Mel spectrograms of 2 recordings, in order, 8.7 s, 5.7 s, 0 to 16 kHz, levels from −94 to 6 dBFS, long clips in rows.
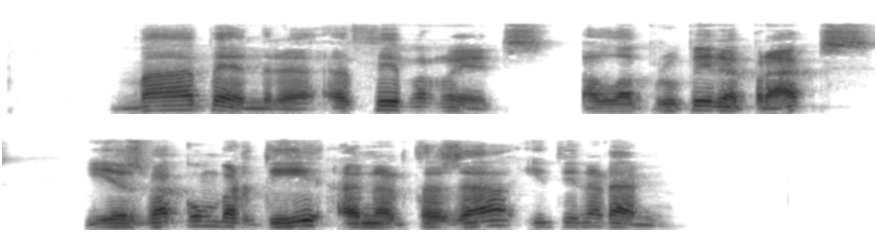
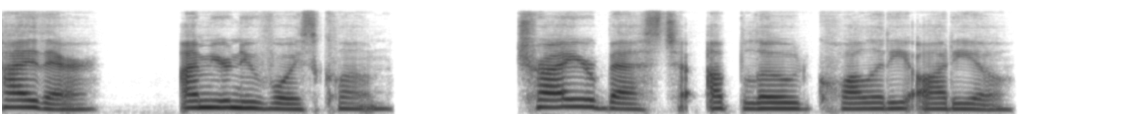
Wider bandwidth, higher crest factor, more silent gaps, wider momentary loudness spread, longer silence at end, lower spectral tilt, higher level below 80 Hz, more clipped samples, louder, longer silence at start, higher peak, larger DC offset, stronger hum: second, 7.8 kHz vs 12 kHz; about the same, 18 dB vs 18 dB; second, none vs 1.97-2.59 s; second, 10 LU vs 14 LU; first, 1.1 s vs 0.6 s; about the same, -4.5 dB/octave vs -5.5 dB/octave; about the same, -62 dBFS vs -62 dBFS; neither; about the same, -18 LUFS vs -18 LUFS; first, 0.6 s vs 0 s; about the same, -2 dBFS vs 0 dBFS; neither; neither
